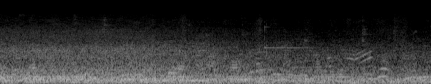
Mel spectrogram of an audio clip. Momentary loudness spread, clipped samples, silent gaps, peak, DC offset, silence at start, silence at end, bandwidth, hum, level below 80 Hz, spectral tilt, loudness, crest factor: 4 LU; under 0.1%; none; -12 dBFS; under 0.1%; 0 s; 0 s; 11.5 kHz; none; -40 dBFS; -7.5 dB/octave; -27 LUFS; 14 dB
